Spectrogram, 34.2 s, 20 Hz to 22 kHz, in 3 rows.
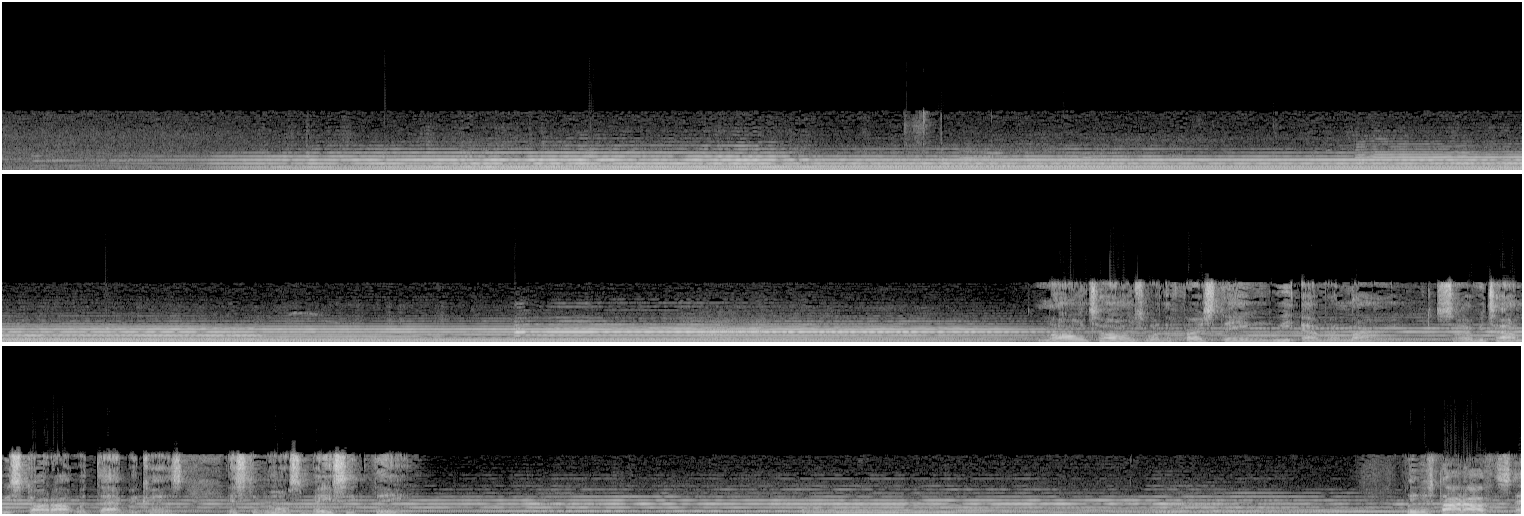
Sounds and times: Music: 0:00.0 - 0:34.1.

